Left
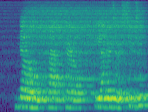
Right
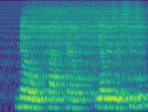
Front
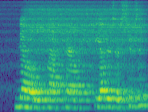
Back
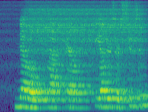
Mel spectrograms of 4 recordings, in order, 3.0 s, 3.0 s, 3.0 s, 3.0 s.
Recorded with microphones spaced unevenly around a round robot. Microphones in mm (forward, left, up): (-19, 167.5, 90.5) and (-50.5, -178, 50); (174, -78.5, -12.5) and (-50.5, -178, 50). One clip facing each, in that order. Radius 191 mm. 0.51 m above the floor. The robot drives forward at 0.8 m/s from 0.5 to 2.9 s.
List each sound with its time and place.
0.3 s a woman speaking: 5° left, 3 m; by 2.9 s 20° left, 1.1 m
